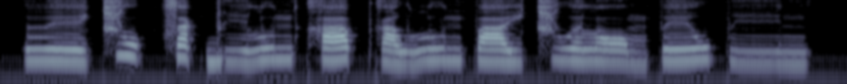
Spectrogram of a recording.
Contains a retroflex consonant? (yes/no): no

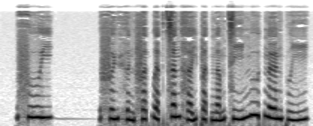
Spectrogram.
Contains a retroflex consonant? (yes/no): no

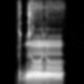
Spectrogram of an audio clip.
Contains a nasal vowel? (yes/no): yes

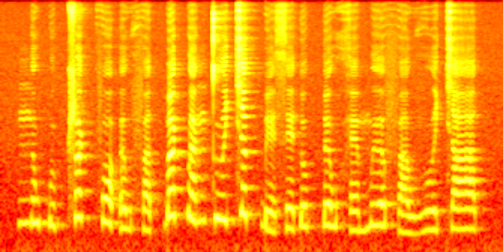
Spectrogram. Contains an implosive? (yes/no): yes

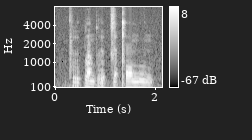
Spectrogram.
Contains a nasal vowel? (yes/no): no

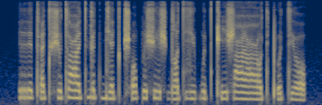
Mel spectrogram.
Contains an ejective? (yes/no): yes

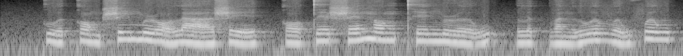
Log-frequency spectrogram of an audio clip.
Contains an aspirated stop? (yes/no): yes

